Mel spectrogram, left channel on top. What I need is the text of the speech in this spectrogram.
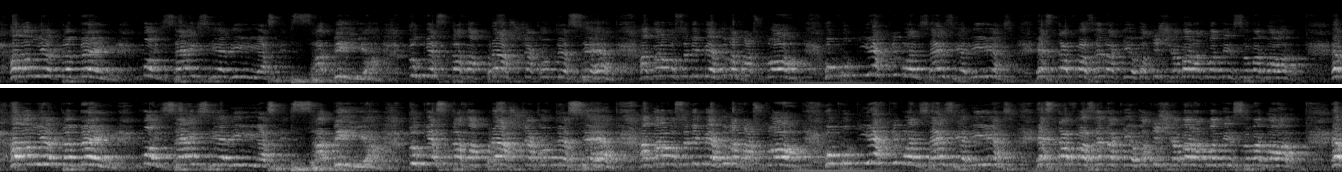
aleluia, também Moisés e Elias sabia do que estava prestes a acontecer. Agora você me pergunta, pastor, o porquê é que Moisés e Elias estão fazendo aqui? Eu vou te chamar a tua atenção agora. É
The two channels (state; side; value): quieter; left; 8.3 dB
